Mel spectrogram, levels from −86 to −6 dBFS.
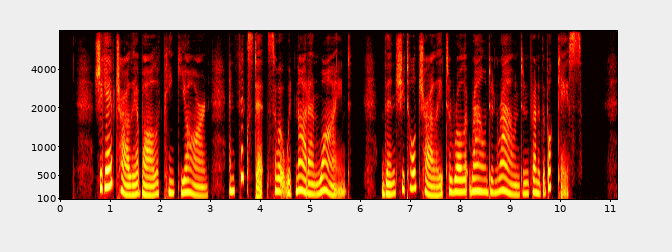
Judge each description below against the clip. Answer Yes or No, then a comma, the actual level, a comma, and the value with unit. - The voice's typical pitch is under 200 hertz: No, high, 205 Hz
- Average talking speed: Yes, average, 170 wpm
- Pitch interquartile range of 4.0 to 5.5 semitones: Yes, average, 4.3 semitones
